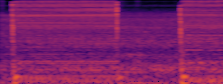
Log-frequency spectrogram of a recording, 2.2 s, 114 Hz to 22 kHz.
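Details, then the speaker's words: 2014 Kia Cadenza passenger-side power seat moving forward for comparison with the grinding driver side: a low, even motor hum with a few light clicks and no grinding; here the black tube does not touch the rail. "So smooth, huh?"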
